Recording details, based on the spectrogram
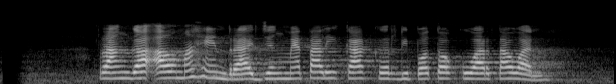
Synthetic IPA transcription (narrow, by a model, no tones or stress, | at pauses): raŋɡaʔalmaɦɛndɾad͡ʒɨŋmɛt̪alikakɨrdipɔt̪ɔkuwart̪awan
